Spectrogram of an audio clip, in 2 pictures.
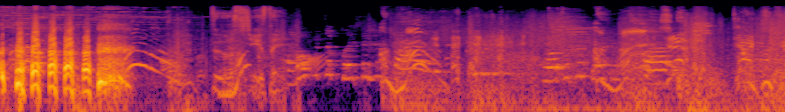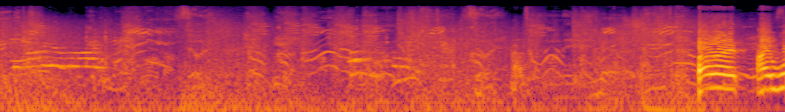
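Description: Heavy blows land with sharp thuds and bursts of energy.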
